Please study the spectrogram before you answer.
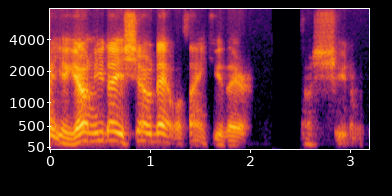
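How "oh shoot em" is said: whispered curse. Real, not acted. Loses chat.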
